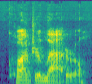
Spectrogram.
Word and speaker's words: quadrilateral: It's going to be a reduced vowel, so very short, quadrilateral.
